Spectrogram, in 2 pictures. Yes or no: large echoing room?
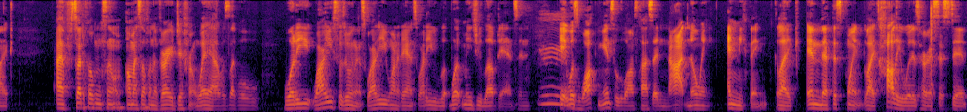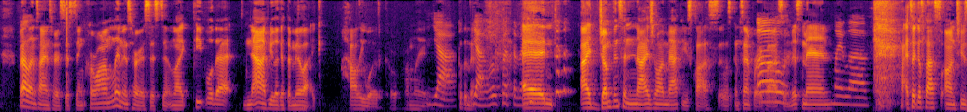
no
